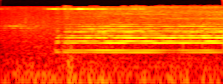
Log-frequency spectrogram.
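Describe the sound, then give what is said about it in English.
Gridlocked street traffic in Lebanon, where a single car horn sounds a long, sustained, steady blast over a low, continuous rumble of idling vehicles. “The traffic is gridlocked here a lot of the day. When it moves, though, it's worse.”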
